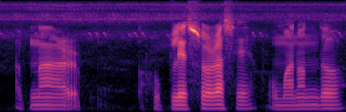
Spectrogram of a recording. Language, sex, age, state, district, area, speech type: Assamese, male, 45-60, Assam, Kamrup Metropolitan, urban, spontaneous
